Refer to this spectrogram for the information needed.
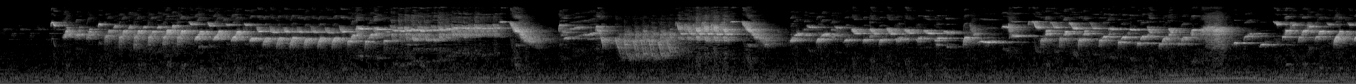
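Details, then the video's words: Loud, sustained goldfinch mule song, singing freely: dense run of bright twittering trills and buzzy warbled notes with a few sweeping rasps, continuing almost without pause. "Goldfinch Mule singing free !"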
